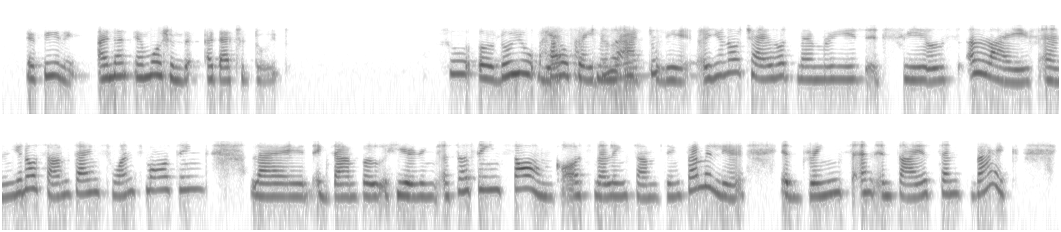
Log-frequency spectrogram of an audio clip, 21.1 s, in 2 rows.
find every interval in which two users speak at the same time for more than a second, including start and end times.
5.4-6.6

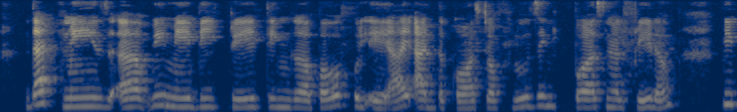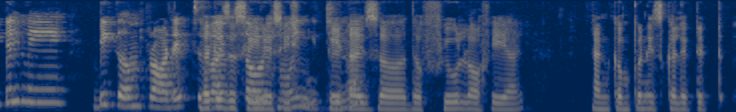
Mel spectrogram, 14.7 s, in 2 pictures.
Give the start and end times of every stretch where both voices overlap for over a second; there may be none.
9.3-11.0

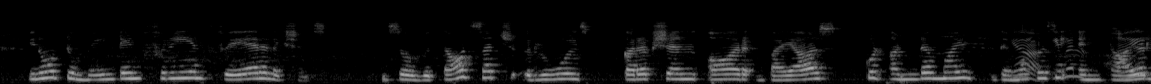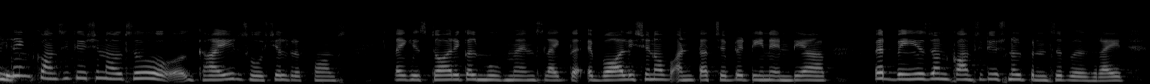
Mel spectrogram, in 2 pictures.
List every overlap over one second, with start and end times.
10.1-11.7

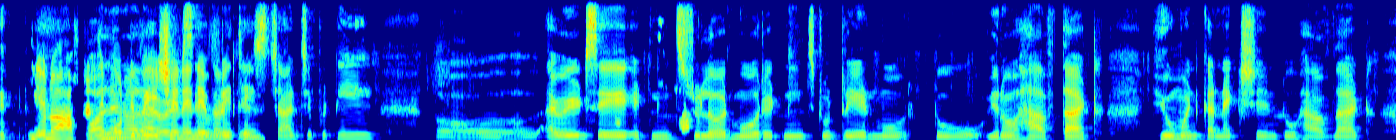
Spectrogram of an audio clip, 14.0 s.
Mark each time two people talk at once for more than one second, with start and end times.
0.9-2.6

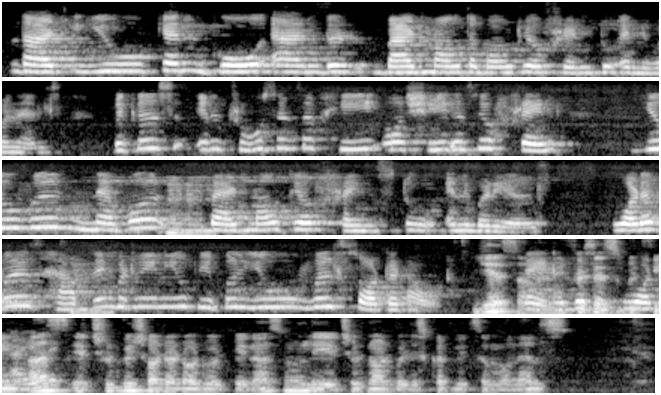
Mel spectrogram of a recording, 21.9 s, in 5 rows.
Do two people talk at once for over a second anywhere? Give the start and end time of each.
16.6-17.9

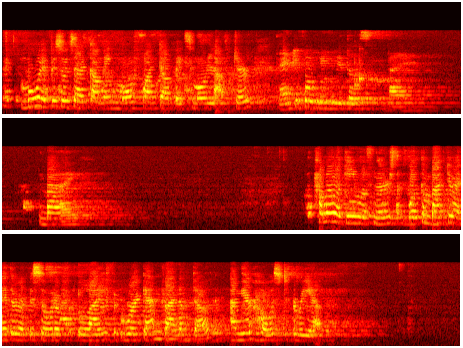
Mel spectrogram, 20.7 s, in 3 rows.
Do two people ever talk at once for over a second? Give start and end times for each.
none

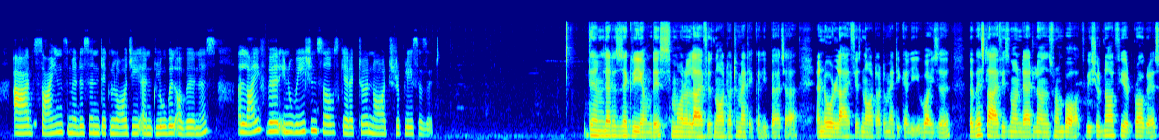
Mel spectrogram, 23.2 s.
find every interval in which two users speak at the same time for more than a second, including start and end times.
none

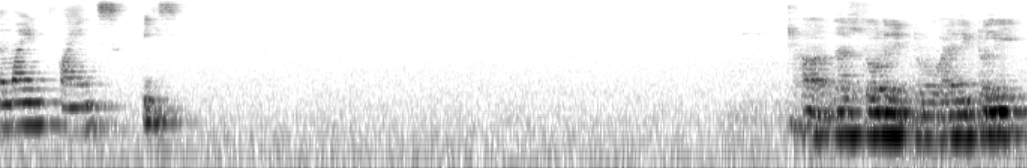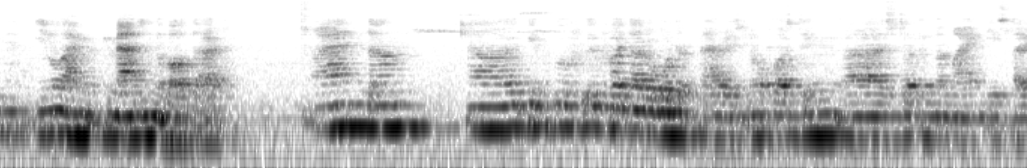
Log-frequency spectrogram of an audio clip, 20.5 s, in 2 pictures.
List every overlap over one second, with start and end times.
none

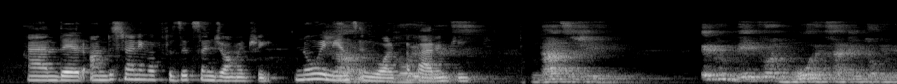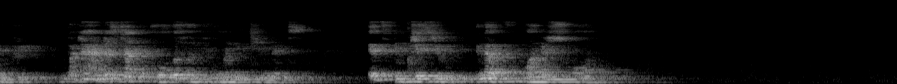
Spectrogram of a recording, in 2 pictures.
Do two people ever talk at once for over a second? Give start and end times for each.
3.3-4.7

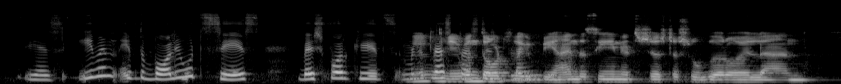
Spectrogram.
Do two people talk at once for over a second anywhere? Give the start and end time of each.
4.1-5.6

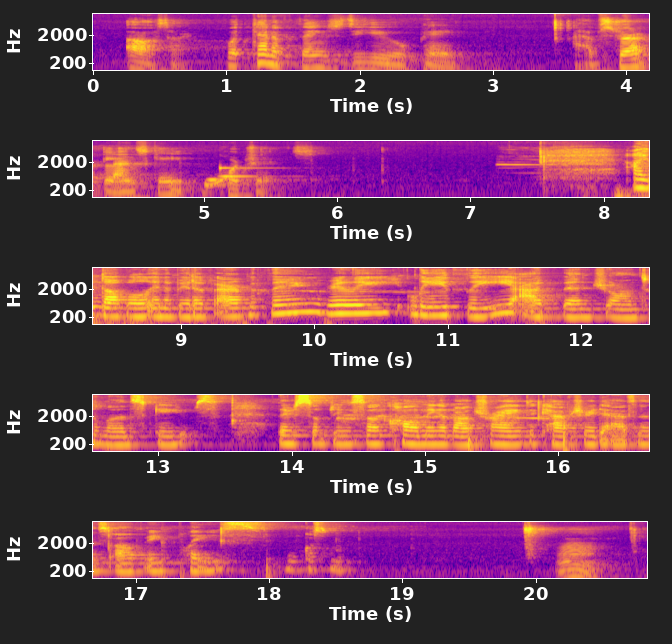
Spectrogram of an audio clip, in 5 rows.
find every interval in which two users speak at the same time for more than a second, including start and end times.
none

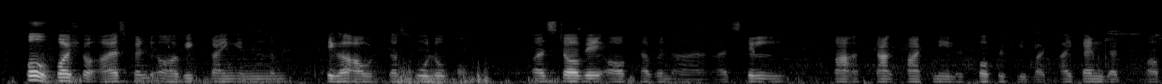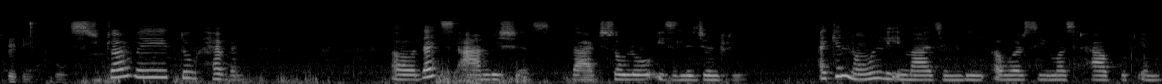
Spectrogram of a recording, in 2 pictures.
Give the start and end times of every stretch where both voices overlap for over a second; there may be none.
none

